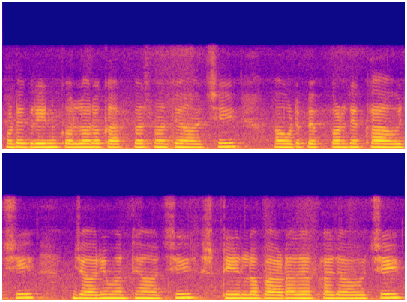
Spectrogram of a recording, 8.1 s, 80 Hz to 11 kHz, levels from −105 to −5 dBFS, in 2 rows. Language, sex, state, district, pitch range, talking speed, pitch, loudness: Odia, female, Odisha, Nuapada, 245-250 Hz, 135 wpm, 245 Hz, -13 LUFS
